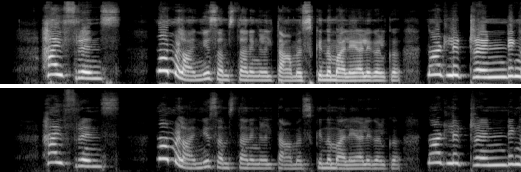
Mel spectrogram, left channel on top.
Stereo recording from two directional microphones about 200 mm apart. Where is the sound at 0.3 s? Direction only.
30° left (ahead or behind).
